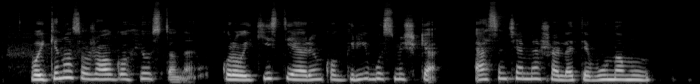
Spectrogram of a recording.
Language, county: Lithuanian, Kaunas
